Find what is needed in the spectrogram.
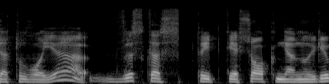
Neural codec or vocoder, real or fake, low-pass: codec, 44.1 kHz, 3.4 kbps, Pupu-Codec; fake; 14.4 kHz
